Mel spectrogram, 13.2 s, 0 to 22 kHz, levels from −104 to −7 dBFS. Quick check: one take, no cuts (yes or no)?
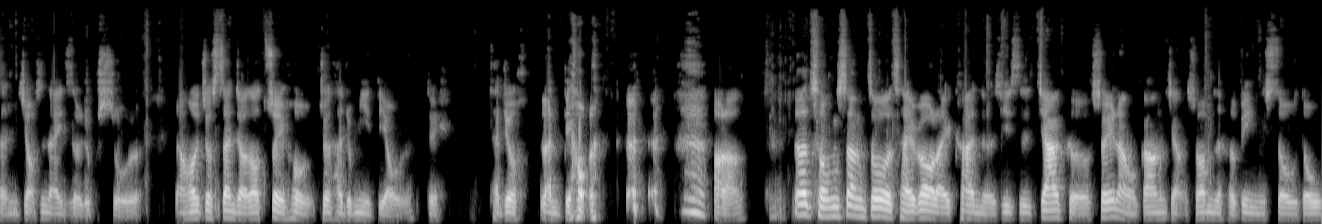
no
